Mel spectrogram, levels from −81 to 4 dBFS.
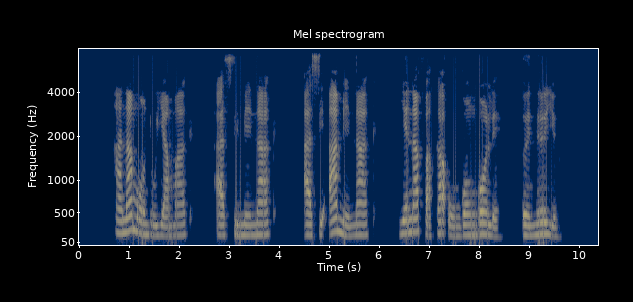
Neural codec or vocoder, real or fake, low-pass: none; real; 7.2 kHz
